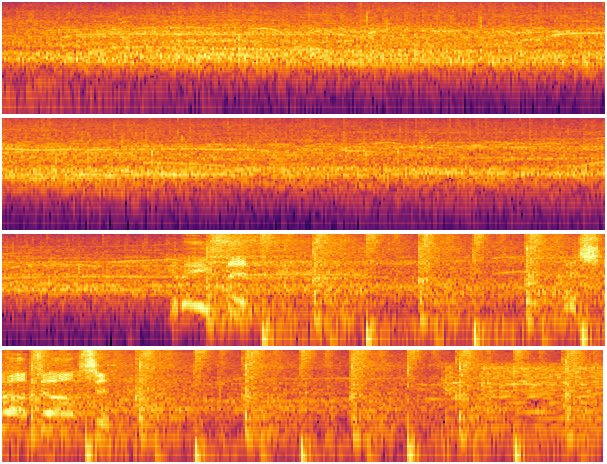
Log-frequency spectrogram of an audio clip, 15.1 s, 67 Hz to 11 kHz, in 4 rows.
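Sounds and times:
crowd roaring: 0.0 - 15.0.

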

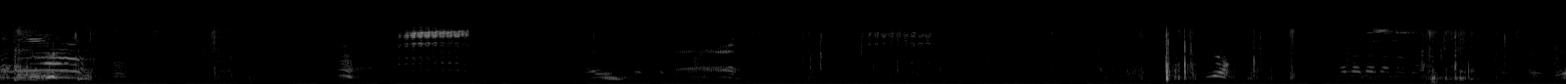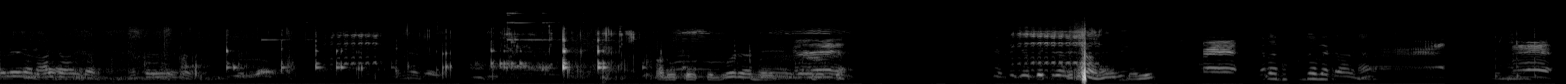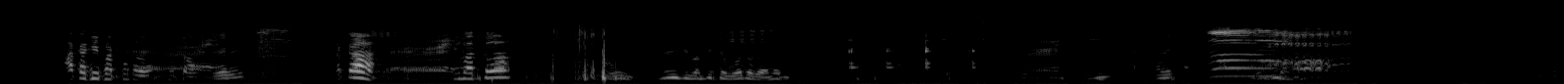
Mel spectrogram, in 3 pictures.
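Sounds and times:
goat bleating: 0.0 - 1.0, 3.4 - 4.8, 6.7 - 7.5, 8.6 - 9.4, 13.6 - 14.3, 17.0 - 20.1, 21.6 - 24.2, 25.7 - 26.8, 27.6 - 28.1, 29.4 - 31.2, 32.7 - 34.4, 35.0 - 36.9, 38.5 - 42.0, 43.4 - 44.9, 46.7 - 46.9.

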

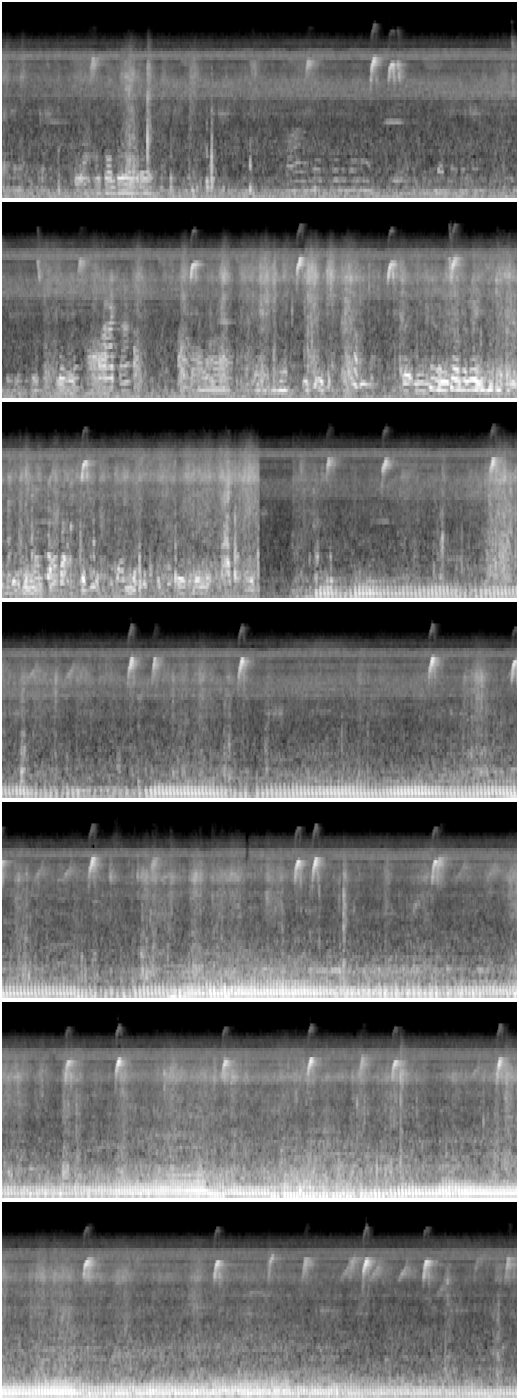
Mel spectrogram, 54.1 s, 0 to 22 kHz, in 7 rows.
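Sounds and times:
bird chirping: 0.0 - 9.6, 10.4 - 19.2, 19.9 - 21.6, 22.6 - 27.7, 28.4 - 54.0.

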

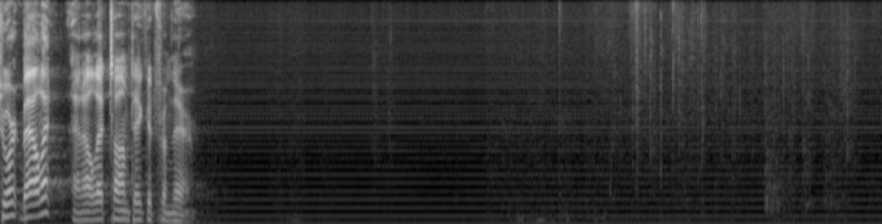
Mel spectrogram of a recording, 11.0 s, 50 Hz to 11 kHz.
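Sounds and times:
low electrical hum: 0.0 - 11.0
microphone handling clicks and rustles: 6.4 - 11.0.

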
